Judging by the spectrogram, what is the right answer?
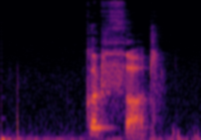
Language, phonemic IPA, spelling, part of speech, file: Welsh, /ˈɡʊrθɔd/, gwrthod, verb, Cy-gwrthod.ogg
- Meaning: to refuse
